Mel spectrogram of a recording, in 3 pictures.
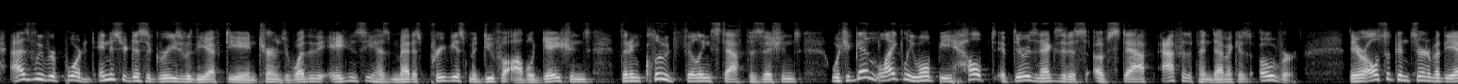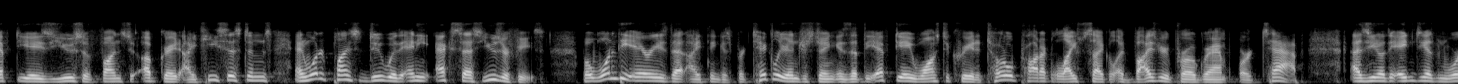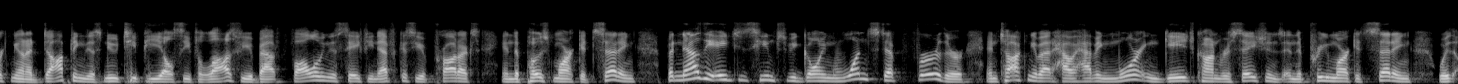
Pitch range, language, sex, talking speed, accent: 125-165 Hz, English, male, 200 wpm, American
